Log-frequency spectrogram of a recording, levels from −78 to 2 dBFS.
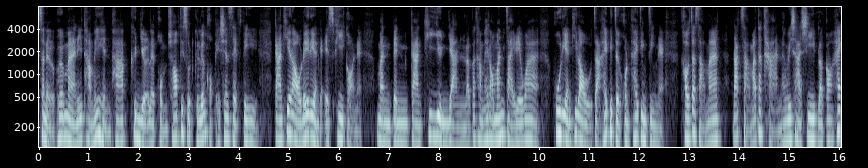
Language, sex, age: Thai, male, 20-39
